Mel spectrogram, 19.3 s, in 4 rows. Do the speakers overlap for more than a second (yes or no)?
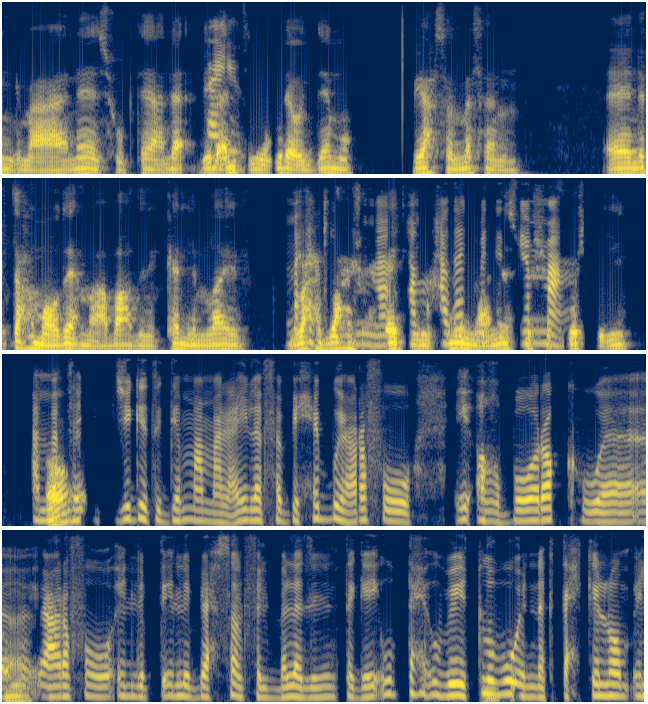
yes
